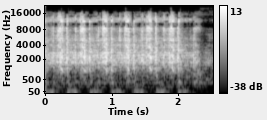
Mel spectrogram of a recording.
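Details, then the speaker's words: 2009 Kawasaki Ninja 250 on battery power, clutch held in, cranked: quick even starter whir with steady compression beat, then stops; engine spins freely, not seized. "that means the motor is good Motors are more than likely good it's not SE not stuck"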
